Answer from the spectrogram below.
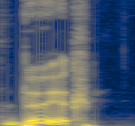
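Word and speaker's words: Bög: Im Reddit-Forum hat nämlich einer geschrieben, Moin, ich wollte euch nur mitteilen, dass Böck mit einem Ö, also B-Ö-G, das schwedische Wort für Schwuchtel bzw. schwul ist. Hat aber meines Wissens nach eine andere Etymologie. Wird aber genauso ausgesprochen wie im Podcast und ich stand in Schweden im Supermarkt und höre über meine Kopfhörer Böck.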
